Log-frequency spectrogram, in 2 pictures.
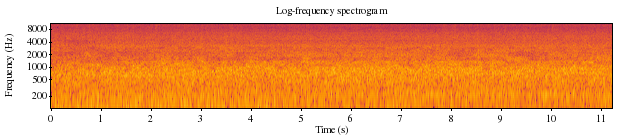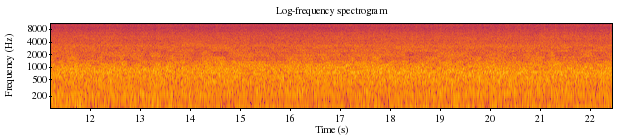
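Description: Rain falling steadily, an even, unbroken rush.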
